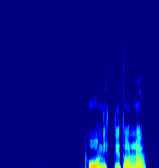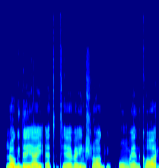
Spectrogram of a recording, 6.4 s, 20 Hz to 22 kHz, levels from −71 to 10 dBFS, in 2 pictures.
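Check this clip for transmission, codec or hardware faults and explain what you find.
Transmission faults cluster around 2 seconds into this speech clip, and two short dropouts to digital silence come later.

Between 2.05 and 2.19 s the speech turns rougher and grainier for about 80 ms, which fits four separate 20 ms packets, then again from 2.29 to 2.31 s for about 20 ms. There is no gap, because this is a lost packet rebuilt from error correction. Each missing packet was recovered from a low-bitrate copy carried in the packet that followed it. The decoder played that coarser copy in place of the original.

From 2.21 to 2.29 s, sitting between those two rebuilt stretches, the sound briefly smears and wobbles. These are two back-to-back cases of short concealed packet loss, each 20 ms of audio that never arrived in time. No error-correction copy covered them, so the receiver extrapolated from the preceding sound, extending its pitch or shaped noise, before blending back into real audio at 2.29 s.

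At 3.85 s a tiny tick is heard, and at 5.40 to 5.42 s a slightly longer short hole. Both are a block of digital silence, where samples were replaced by zeros. The first lasts about 6.8 ms and the second about 20 ms. The signal drops abruptly to nothing and returns with no fade. The likely cause is the output buffer not being filled in time.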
